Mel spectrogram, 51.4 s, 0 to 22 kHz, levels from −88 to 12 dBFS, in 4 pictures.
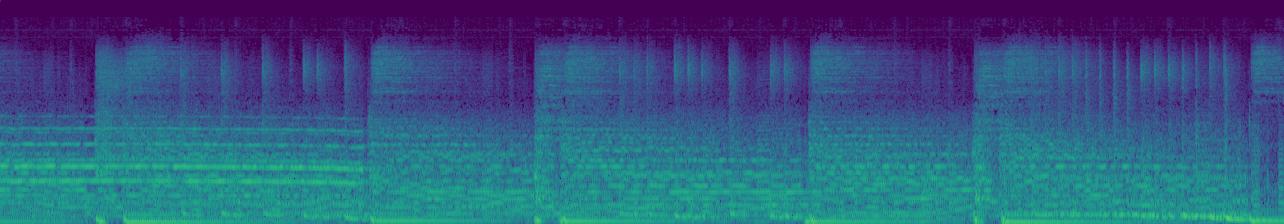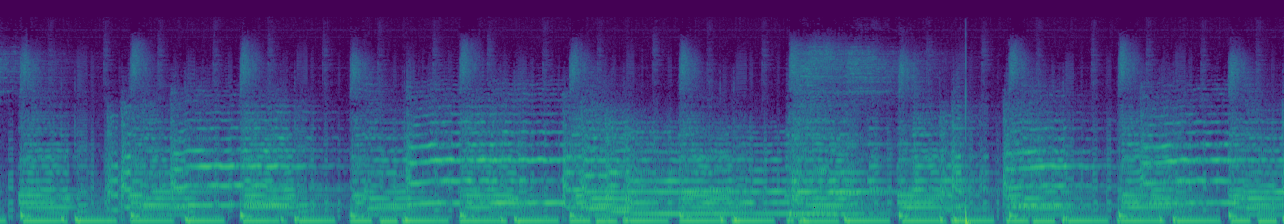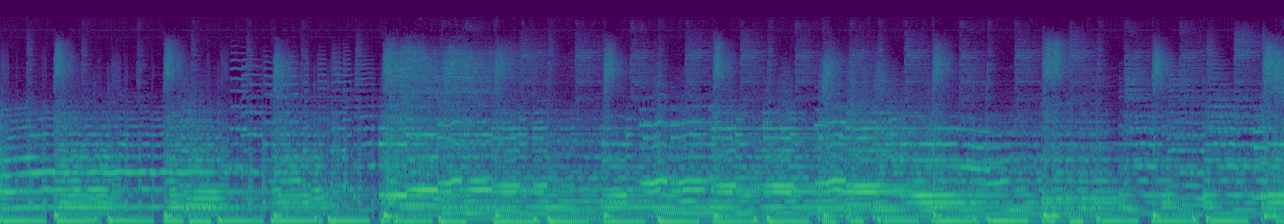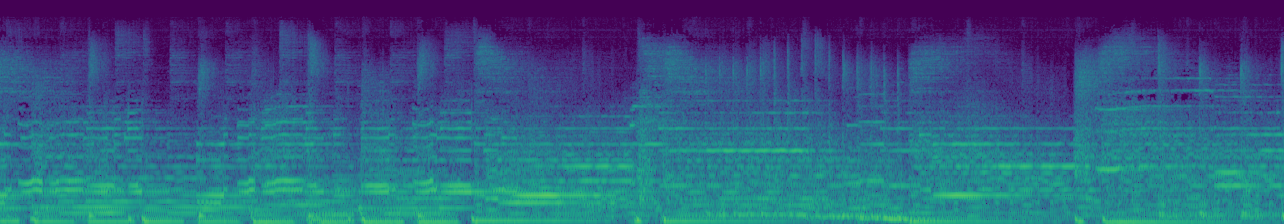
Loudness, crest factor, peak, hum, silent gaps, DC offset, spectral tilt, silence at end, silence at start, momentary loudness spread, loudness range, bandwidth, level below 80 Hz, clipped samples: -23 LUFS; 18 dB; -4 dBFS; none; none; under 0.1%; -6 dB/octave; 0 s; 0 s; 5 LU; 4 LU; 12 kHz; -28 dBFS; under 0.1%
